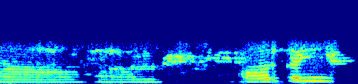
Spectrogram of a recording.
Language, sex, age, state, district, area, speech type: Hindi, female, 18-30, Madhya Pradesh, Chhindwara, urban, conversation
